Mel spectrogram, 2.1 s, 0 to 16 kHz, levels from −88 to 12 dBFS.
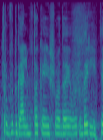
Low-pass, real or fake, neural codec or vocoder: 14.4 kHz; fake; vocoder, 44.1 kHz, 128 mel bands, Pupu-Vocoder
